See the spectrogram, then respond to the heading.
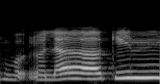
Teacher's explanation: ولکن پہ نون ہے اور نون کے اوپر شد ہے تو اس لیے ادھر غنہ کریں گے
